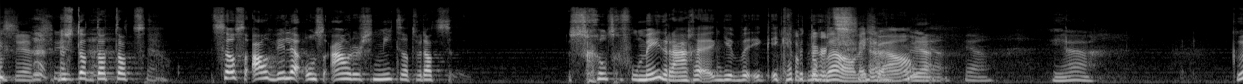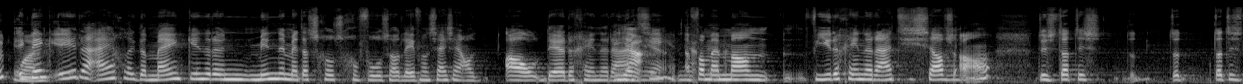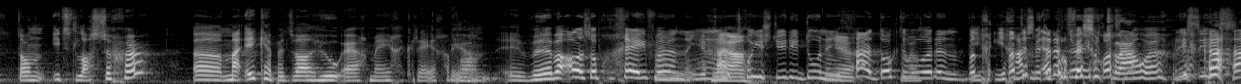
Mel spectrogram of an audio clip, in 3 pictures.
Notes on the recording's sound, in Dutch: Liveshow Podcastfestival De Goede Mama. Tijdens een van de twee liveshows.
